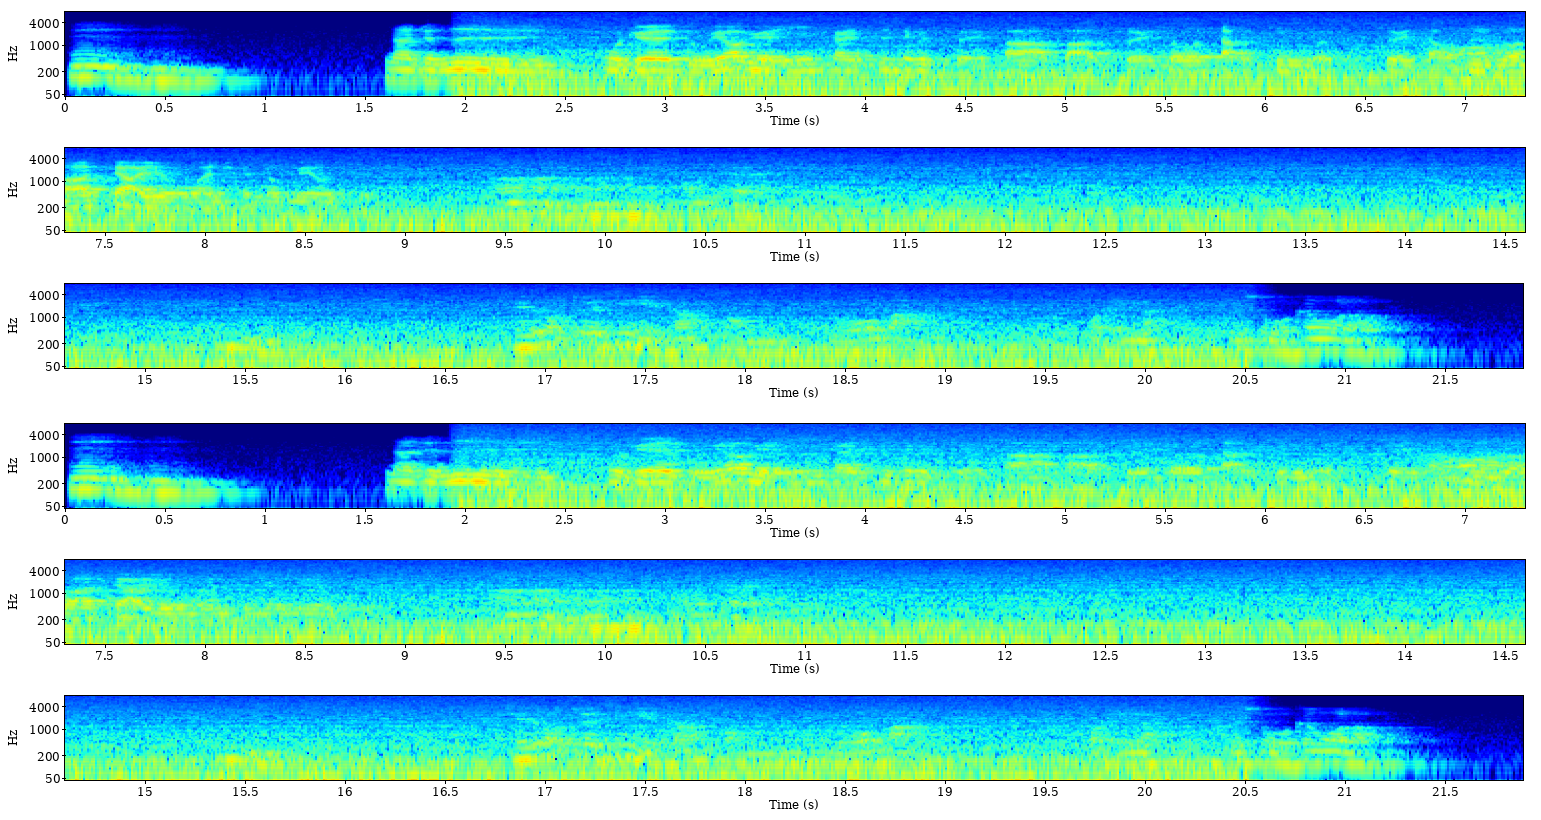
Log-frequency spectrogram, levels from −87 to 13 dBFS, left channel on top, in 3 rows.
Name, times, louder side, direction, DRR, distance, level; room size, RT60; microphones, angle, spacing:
voice 1, 0.0-0.7 6.5-7.6 9.4-11.1 15.3-16.3 16.8-19.2 19.7-21.2, equal, 25° right, -1 dB, 0.6 m, -35 dB
voice 2, 1.6-8.8, left 2 dB, 60° left, 5 dB, 0.4 m, -29 dB
sound 1, 1.9-20.5, equal, 70° right, 0.6 m, -34 dB
2.2 x 2.1 x 3.3 m, 0.72 s
head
